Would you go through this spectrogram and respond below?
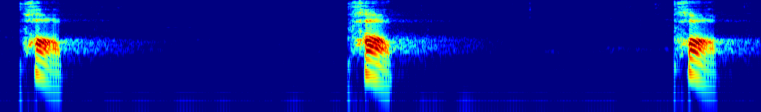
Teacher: It needs to have this little burst of air before the O. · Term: plosives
